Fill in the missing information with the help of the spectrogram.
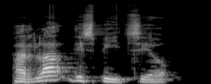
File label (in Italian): "parla di spizzio", dialettale crespinese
